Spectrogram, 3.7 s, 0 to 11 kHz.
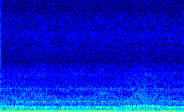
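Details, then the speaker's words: Mercedes E350 E-Class creeping forward at low speed: a deep, steady internal growl that sounds rough. The owner suspects the driveshaft and wonders whether the car is all-wheel drive. Unconfirmed. "can hear it like growling internally. All right, we are moving."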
